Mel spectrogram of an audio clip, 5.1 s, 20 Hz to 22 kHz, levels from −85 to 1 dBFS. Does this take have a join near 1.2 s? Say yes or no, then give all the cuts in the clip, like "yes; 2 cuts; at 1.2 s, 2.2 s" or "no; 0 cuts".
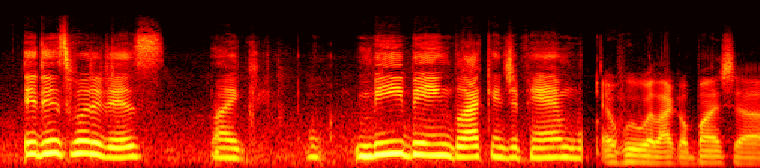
no; 1 cut; at 3.8 s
